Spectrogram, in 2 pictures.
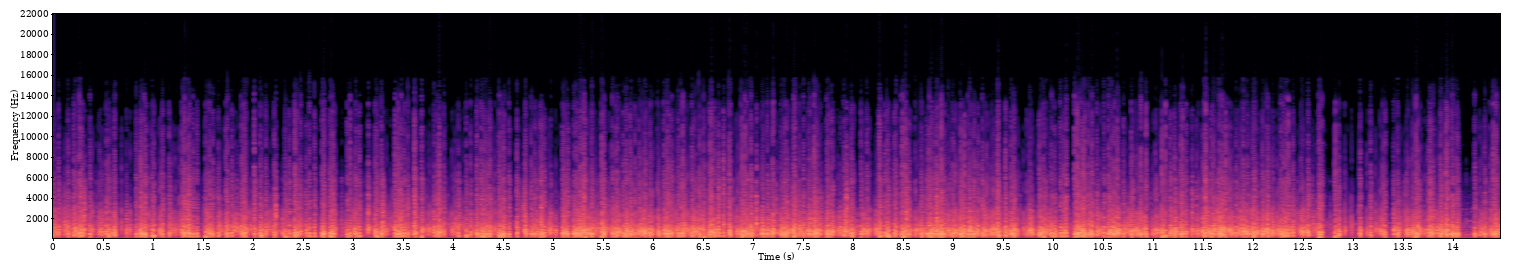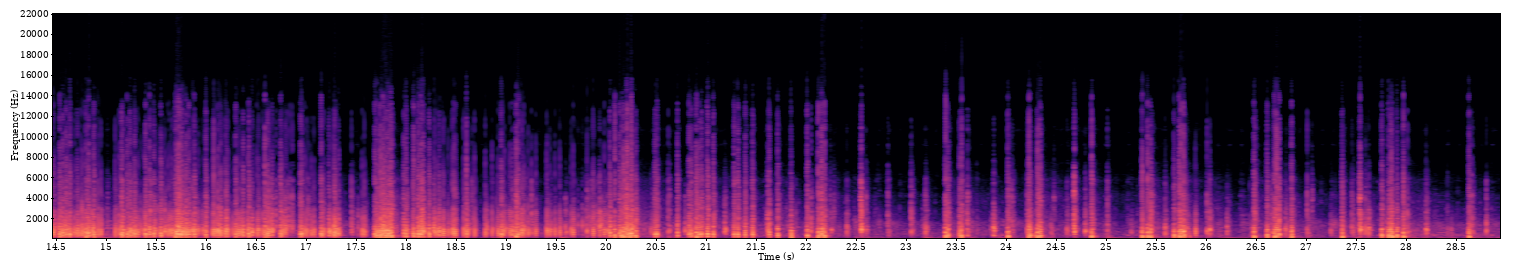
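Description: Aerial fireworks display: a dense barrage of rapid pops and bangs that blends into a continuous din, thinning about twenty seconds in to separate sharp bangs with short gaps between.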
